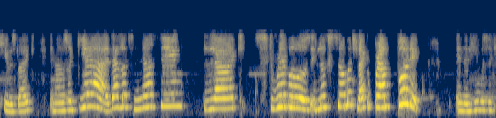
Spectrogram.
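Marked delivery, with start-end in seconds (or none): 1.6-8.4 annoying opposite self. Retold or imitated. Opposite self retelling a squabble, hammed-up insistence. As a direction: insist on it like an annoying know-it-all. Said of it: "how annoying my opposite self was".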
